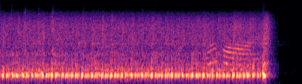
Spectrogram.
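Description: Snare drum roll sound effect, fast and even, ending with one loud hit about three and a half seconds in, then cutting off.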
